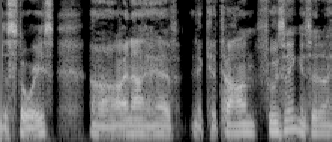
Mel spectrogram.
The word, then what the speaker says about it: Nikitan Fusing: And I have Nikitan Fusing, is it I say it right?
